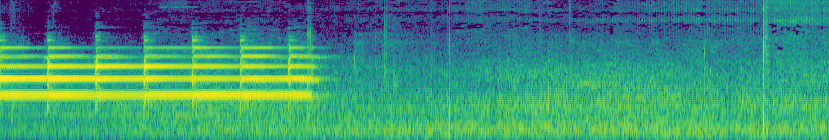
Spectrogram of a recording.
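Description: Railroad scene in Auburndale or Lakeland, Florida: a loud train horn sounds a run of short repeated blasts, then cuts off, leaving only faint ambient rumble with a couple of small clicks.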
